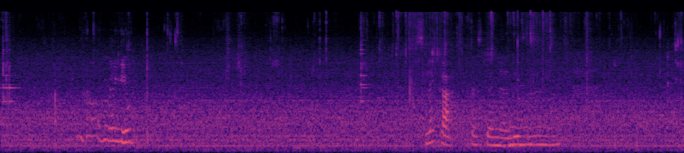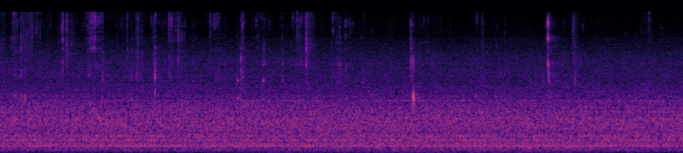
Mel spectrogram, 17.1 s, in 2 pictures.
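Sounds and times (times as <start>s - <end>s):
person chewing rice: 7.0s - 15.9s.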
